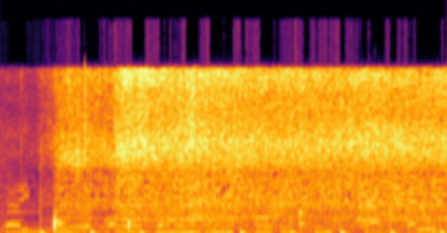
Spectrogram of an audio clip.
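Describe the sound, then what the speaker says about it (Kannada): Tomatoes fry with onions in a pan for a clams soup, giving a steady close sizzle broken by repeated scraping stirs at an even pace, with no voices. "ಇದನ್ನು ಸ್ವಲ್ಪ ಫ್ರೈ ಮಾಡ್ಕೊಳ್ಳುವ."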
